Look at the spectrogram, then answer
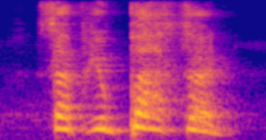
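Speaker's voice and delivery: put-on very loud, hard yelling in a British accent. Show how a foreign actor loses his accent in Saw, as Cary Elwes yelling, accent turning British. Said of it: "It becomes a British accent when he starts yelling".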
